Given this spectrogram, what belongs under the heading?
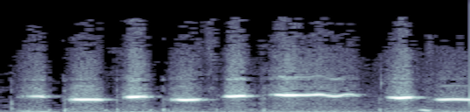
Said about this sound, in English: No, you don't whistle when you're sad.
